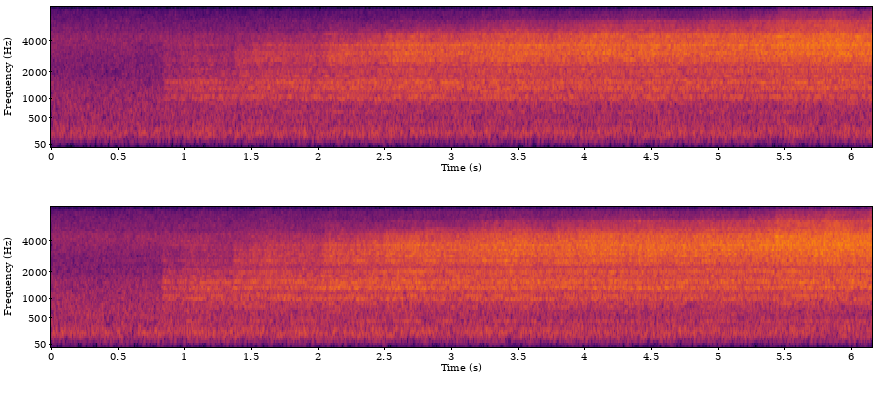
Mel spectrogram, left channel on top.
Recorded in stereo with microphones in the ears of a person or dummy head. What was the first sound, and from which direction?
A dropped coin, 60° right (ahead or behind).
